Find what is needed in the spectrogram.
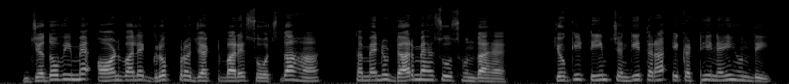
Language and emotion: Punjabi, fearful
